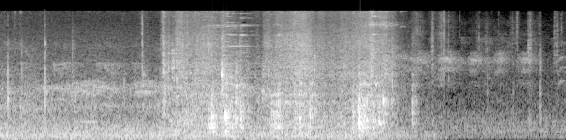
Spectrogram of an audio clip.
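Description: Rustling and sharp clicks from a pliers-type tool and a plastic connector being worked on the end of a solar panel cable, loudest around two and three and a half seconds in, over steady low background noise that drops away near the end.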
